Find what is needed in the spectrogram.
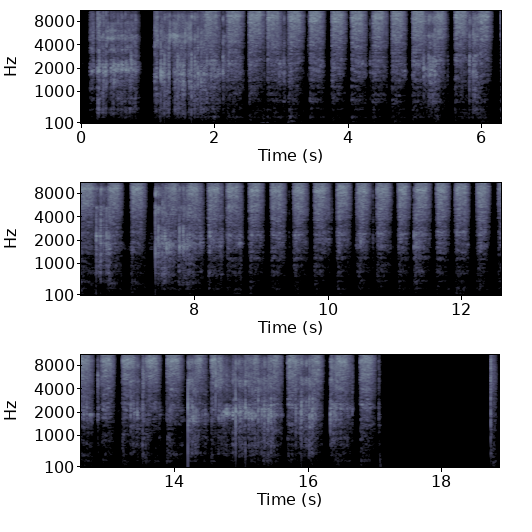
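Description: Aerosol spray can hissing in a long run of short bursts in quick succession, the nozzle pressed and released again and again, stopping about a second before the end.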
